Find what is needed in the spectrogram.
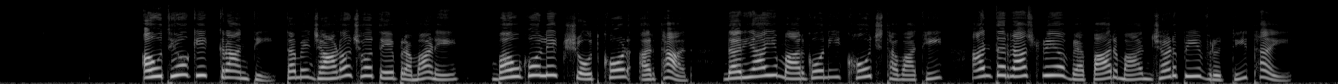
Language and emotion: Gujarati, neutral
